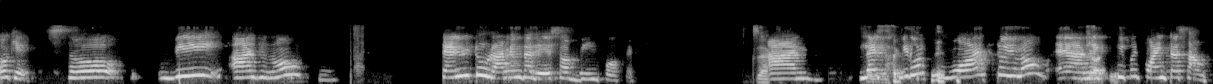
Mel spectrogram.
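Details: Adult woman speaking; typical speech.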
